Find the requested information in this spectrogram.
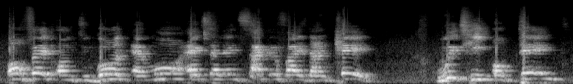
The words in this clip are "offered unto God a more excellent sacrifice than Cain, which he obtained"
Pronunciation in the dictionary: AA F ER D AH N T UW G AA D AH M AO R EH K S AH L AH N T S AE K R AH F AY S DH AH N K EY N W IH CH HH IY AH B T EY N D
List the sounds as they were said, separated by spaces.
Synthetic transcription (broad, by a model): AA F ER D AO N T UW G AA D AH M AO EH K S AH L AH N T S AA K R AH F AY S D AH N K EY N W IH CH HH IY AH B T EY N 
